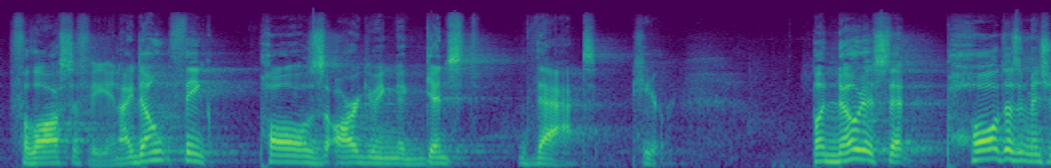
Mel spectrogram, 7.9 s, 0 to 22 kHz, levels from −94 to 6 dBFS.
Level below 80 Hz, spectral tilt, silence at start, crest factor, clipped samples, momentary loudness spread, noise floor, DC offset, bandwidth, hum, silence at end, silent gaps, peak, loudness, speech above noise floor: -66 dBFS; -3 dB/octave; 0.1 s; 18 dB; under 0.1%; 18 LU; -59 dBFS; under 0.1%; 16 kHz; none; 0 s; none; -2 dBFS; -20 LUFS; 39 dB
